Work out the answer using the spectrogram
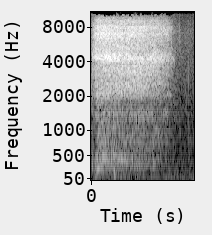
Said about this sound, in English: So I think it's funny because here I am gulping in air with my yawns. So taking in oxygen.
